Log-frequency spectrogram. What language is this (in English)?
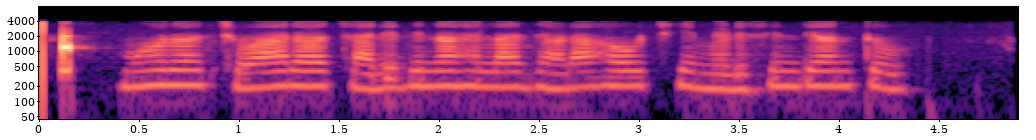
Odia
